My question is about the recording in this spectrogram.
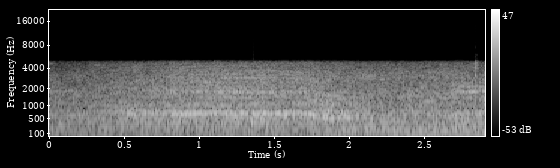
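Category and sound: crowd, ballpark crowd cheering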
